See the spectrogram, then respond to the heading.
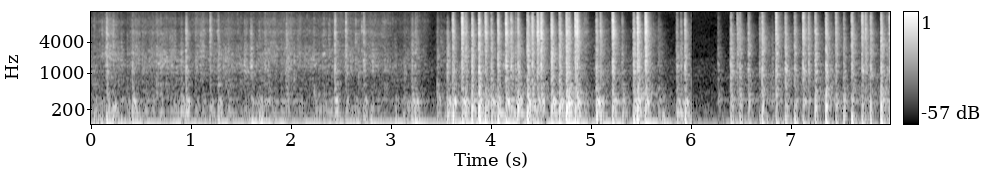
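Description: Long-nailed fingertips tap rapidly across the lid of a flat, hollow, blue printed cardboard Mancala box resting on a table, with the game contents inside. The taps give dense, overlapping hollow thumps and bright nail clicks over a steady low hum. The tapping grows busier midway, then pauses briefly near the sixth second before resuming.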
